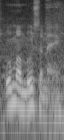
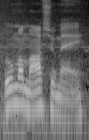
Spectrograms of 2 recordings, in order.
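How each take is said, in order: First: The third syllable is said as 'mu'. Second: The third syllable is said as 'ma'. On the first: The speaker calls it right. "Is that how I'm supposed to say it?" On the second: The speaker calls it wrong. "I was saying Masame"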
